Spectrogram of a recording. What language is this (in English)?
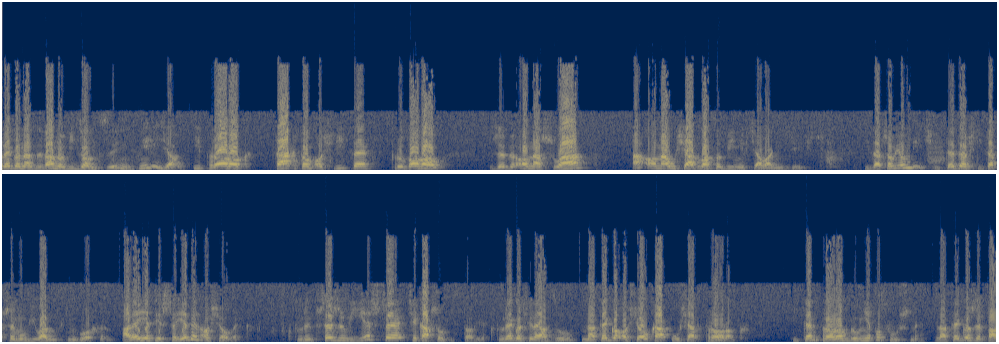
Polish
